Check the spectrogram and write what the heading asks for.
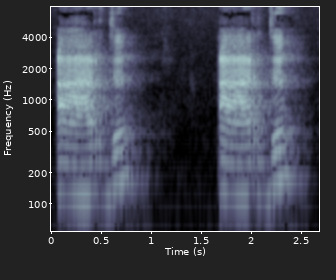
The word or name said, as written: de aarde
